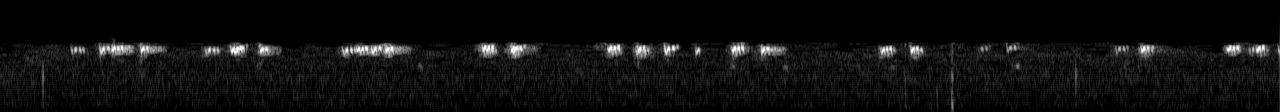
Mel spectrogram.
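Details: Paired high notes of a female common quail repeated in clusters over a steady background hiss.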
